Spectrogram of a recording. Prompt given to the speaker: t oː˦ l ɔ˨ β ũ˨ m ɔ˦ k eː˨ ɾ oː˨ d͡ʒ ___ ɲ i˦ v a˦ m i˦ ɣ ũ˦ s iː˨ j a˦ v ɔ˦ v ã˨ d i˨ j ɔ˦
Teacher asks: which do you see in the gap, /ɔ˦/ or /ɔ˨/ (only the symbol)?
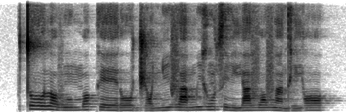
ɔ˨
